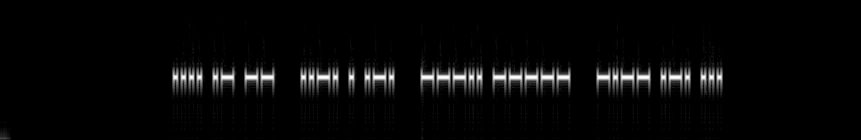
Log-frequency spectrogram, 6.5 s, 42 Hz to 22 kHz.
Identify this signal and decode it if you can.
Morse code, heard as a keyed tone, about 40 wpm, 700 Hz. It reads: HAM FER 80 YRS
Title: Practice QSO - Exchange 3 - More Info - 40wpm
